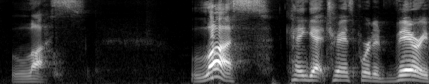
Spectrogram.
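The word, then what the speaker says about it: loess: Les SS pronounced lust.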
